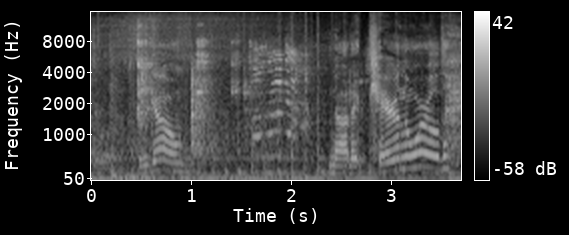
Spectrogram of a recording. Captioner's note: glasses clinking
